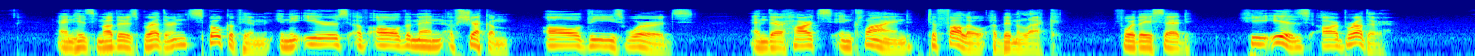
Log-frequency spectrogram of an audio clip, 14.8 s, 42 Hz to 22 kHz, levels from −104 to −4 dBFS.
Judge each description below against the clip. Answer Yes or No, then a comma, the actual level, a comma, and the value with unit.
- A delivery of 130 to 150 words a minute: Yes, slow, 135 wpm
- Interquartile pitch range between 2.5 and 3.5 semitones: No, average, 4.7 semitones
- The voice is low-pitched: Yes, low, 120 Hz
